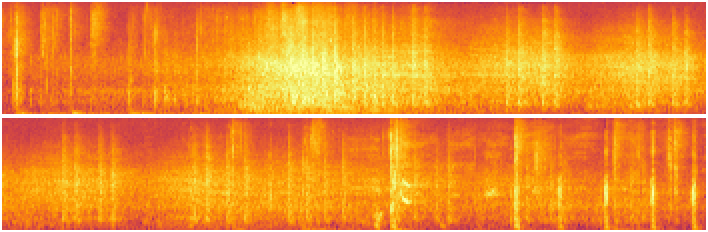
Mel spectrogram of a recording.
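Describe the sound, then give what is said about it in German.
A special train passing, its broad rumble swelling to a peak early on, then easing into steady rolling noise with sharp rattling clicks from the wheels and cars. “Ich wette, da kommt Moriartys Sonderzug. Rasch, hinter die Tafel dort.”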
